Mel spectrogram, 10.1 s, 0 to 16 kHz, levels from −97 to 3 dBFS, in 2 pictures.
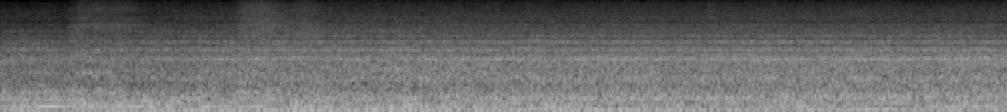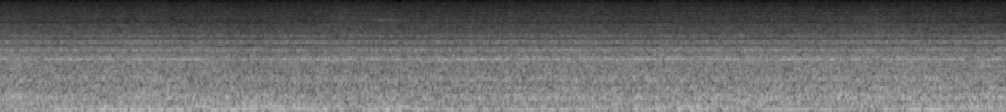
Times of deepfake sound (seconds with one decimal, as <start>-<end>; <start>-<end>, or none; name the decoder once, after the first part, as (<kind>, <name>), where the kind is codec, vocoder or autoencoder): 0.0-10.1 (vocoder, BigVGAN v2)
